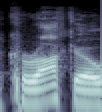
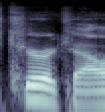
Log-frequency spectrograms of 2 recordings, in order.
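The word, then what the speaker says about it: Curaçao: I am live from you from Curacao, which I thought was Caraco when I was looking at how to spell it. My ignorant English or American knowledge of the world. Steele, someone's like, no, dude, that little squiggly thing, that makes it French, and that's Curacao.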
